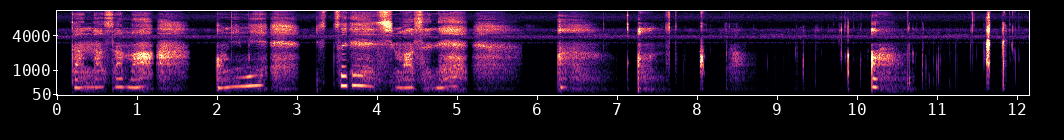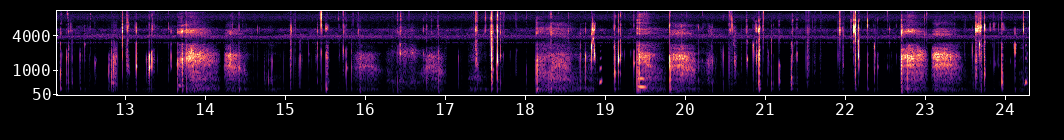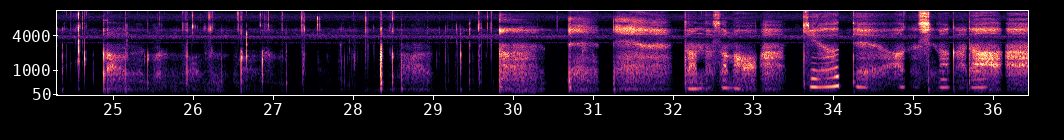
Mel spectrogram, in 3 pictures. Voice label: ゆったり耳舐め乳首攻め; ひより＆ひなた

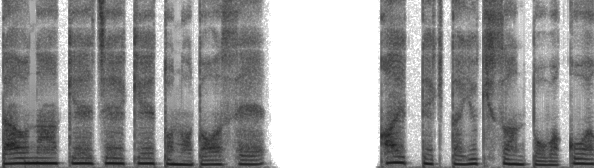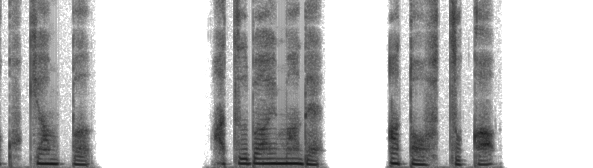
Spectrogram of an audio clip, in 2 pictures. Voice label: カウントダウンボイス2日前

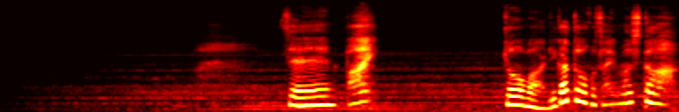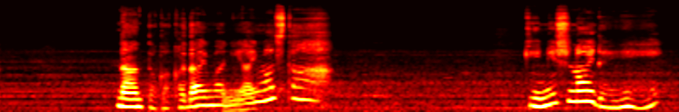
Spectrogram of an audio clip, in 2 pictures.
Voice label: 満員電車で小悪魔の囁き誘惑, バイノーラルマイク 効果音あり大きめ; 月曜日午後

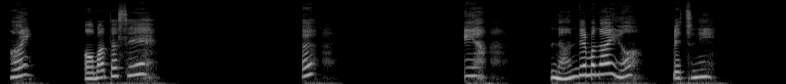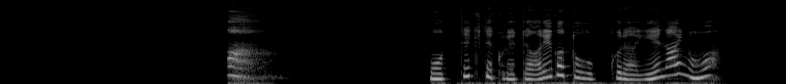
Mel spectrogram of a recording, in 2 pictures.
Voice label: ヤンデレゆいなとの添い寝, ASMR

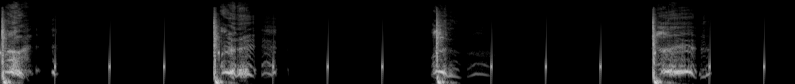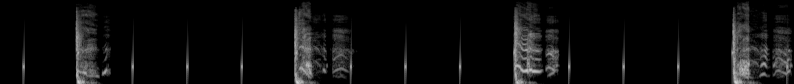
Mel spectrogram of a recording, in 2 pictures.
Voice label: 腹アッパー メト BPM110 ワン, メトロノームあり

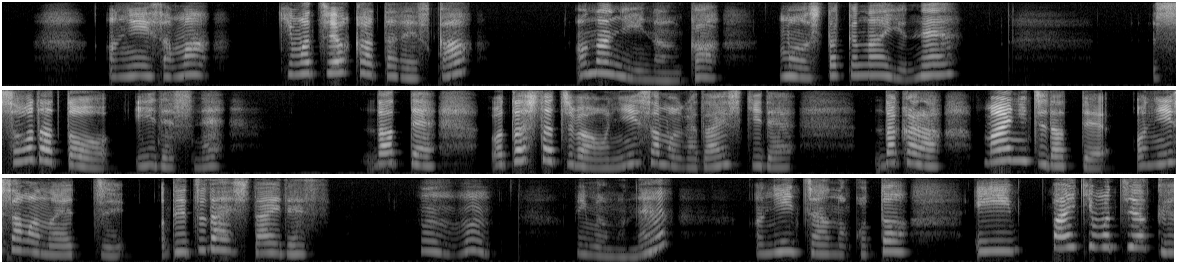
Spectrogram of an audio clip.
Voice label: ボイスドラマ バイノーラル, ASMR; エンディング

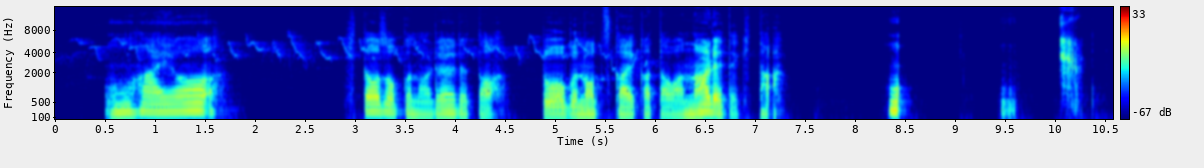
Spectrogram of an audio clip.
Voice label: クチュ音なし; 優しい日常と共同生活

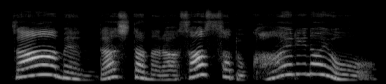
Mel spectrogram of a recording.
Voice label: 女の子 台詞

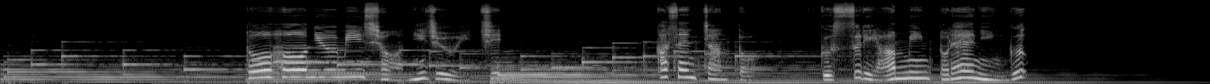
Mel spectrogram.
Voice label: タイトルコール, ASMR

